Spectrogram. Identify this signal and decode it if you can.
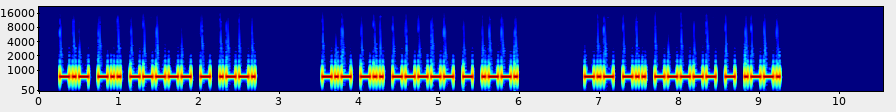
Morse code, heard as a keyed tone, about 30 wpm, 700 Hz. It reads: KD0TP KD0TP KD0TP
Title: USA Call Signs - 5 Characters - Repeated 3x - 30wpm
